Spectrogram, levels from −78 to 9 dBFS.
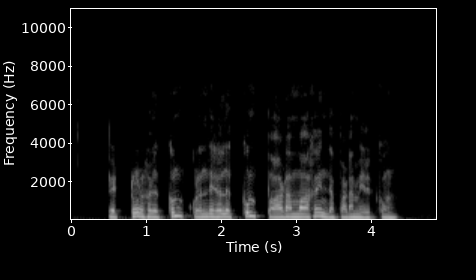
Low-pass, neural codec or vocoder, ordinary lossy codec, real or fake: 7.2 kHz; codec, 16 kHz, 8 kbps, FunCodec, trained on LibriTTS, 25 frames a second; AAC, 64 kbps; fake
